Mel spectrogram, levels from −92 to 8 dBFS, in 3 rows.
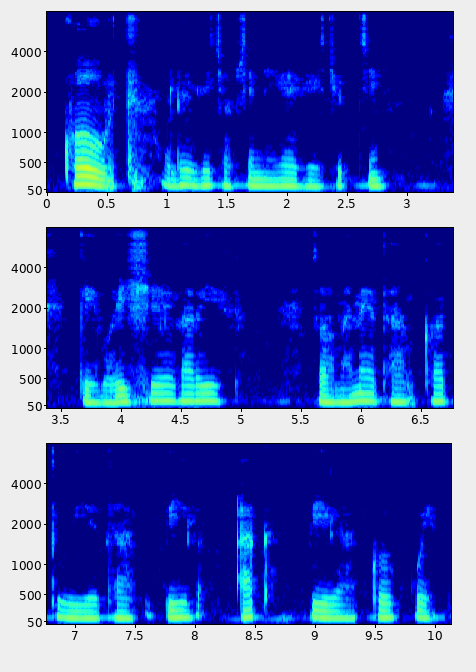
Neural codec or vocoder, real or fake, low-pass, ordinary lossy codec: none; real; none; none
